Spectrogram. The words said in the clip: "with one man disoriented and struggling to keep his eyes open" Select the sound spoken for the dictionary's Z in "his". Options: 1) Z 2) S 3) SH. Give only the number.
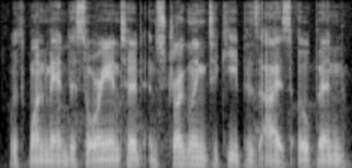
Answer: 1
